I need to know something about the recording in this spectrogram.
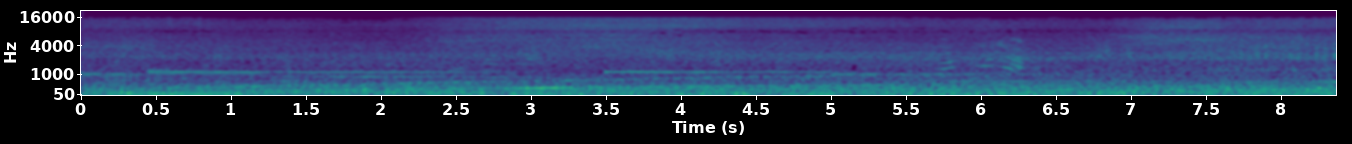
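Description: A train rumbles and rattles past close by.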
